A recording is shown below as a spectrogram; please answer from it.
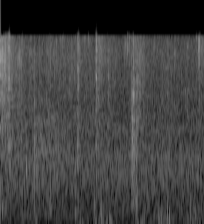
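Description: Peg stilt tips knocking on an asphalt driveway with each step, a hard clop about twice a second.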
